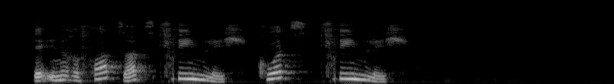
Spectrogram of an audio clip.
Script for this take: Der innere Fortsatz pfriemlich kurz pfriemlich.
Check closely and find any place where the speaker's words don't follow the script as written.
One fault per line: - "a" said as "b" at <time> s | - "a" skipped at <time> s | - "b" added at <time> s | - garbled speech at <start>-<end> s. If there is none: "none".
none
